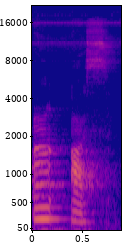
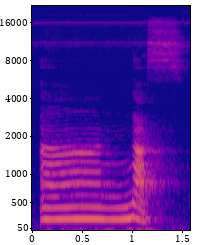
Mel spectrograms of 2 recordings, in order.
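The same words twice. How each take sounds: First: The two words are said without a link. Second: The n sound links into the following vowel. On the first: The speaker calls it wrong. "On ne dit pas" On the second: The speaker calls it right. "On fait la liaison"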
